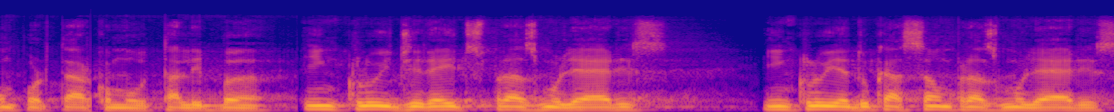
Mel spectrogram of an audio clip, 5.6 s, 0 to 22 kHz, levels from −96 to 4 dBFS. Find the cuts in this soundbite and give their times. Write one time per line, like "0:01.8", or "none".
0:01.4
